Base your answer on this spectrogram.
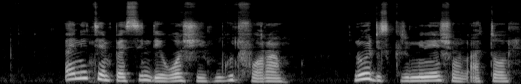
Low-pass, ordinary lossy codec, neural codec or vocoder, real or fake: none; none; none; real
